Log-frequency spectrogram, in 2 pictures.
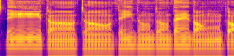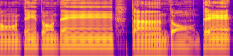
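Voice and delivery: sing-song imitation of a bell ringing; ding dong ringing. Actor chiming a bell tune down the phone.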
